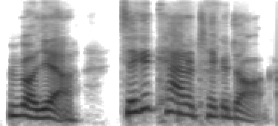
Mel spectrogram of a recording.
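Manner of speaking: ordinary talk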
